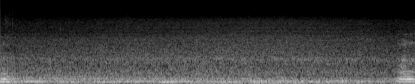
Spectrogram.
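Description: Steady low hum over an even hiss of background noise, with no distinct events.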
